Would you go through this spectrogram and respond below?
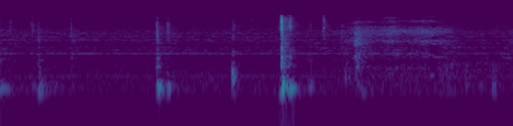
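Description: Keystrokes on a computer keyboard, typed while entering a game command, come as sparse, irregular clicks with one sharper tap in the middle. They are faint and close, with no talking.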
